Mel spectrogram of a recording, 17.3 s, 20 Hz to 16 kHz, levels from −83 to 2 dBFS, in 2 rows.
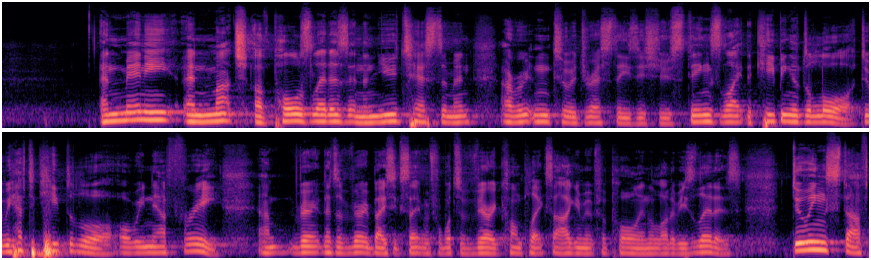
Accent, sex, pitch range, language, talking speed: Australian, male, 130-155 Hz, English, 200 wpm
